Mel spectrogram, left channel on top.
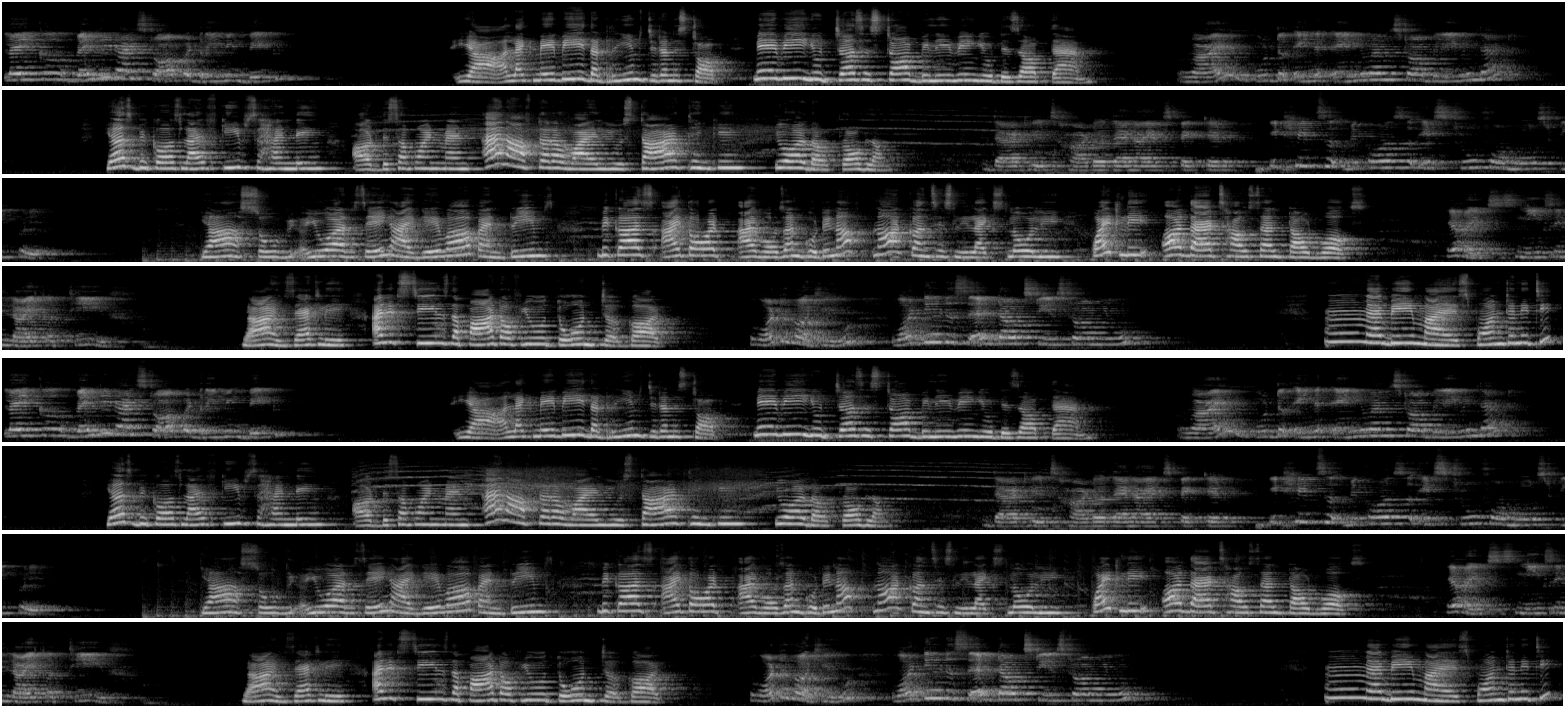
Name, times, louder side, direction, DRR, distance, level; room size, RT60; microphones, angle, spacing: voice 1, 0.0-2.8 11.8-15.1 25.1-25.2 25.4-28.0 28.3-31.7 37.1-37.4 45.7-48.4 54.4-58.2, right 1 dB, 10° right, 3.7 m, -32 dB
voice 2, 4.5-10.9 16.7-24.5 33.3-36.8 37.2-44.9 49.3-53.6 60.1-62.4, left 3 dB, 20° left, 0.5 m, -21 dB
sound 1, 18.5-27.6, right 6 dB, 85° right, 2.5 m, -46 dB
sound 2, 32.7-44.9 45.4-45.5, right 1 dB, 50° right, 2.6 m, -46 dB
23.0 x 15.0 x 4.1 m
head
